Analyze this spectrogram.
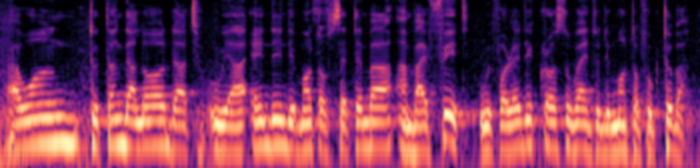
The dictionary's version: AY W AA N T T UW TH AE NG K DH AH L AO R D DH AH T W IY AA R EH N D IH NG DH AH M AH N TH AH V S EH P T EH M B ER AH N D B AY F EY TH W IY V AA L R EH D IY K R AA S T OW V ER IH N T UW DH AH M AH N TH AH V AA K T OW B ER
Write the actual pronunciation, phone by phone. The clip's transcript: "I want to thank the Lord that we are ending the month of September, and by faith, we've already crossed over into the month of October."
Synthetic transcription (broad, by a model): AY W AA N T T UW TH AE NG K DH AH L AO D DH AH T W IY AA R EH N D IH NG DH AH M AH N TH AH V S EH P T EH M B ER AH N B AY F EY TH W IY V AA L R EH D IY K R AA S OW V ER IH N T UW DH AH M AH N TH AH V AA K T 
